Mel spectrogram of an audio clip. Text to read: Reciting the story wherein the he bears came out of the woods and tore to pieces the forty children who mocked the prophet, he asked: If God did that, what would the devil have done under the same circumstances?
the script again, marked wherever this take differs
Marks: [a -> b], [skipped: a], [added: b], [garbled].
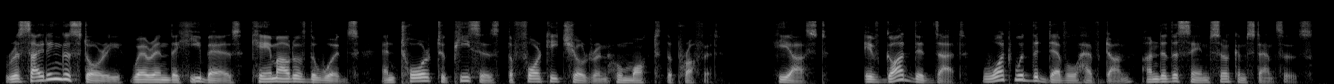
Reciting the story wherein the he bears came out of the woods and tore to pieces the forty children who mocked the prophet, he asked: If God did that, what would the devil have done under the same circumstances?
